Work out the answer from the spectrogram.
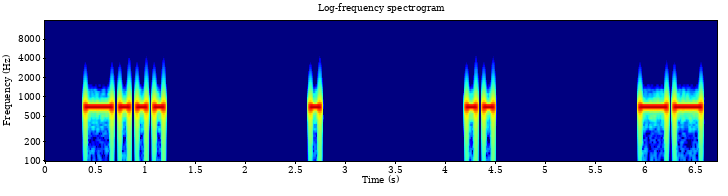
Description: Morse code, heard as a keyed tone, about 14 wpm, spaced as for 5 wpm, 700 Hz. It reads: BEIM
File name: Morsekurs / Witze / Witz 15. September 2020, 25 F70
